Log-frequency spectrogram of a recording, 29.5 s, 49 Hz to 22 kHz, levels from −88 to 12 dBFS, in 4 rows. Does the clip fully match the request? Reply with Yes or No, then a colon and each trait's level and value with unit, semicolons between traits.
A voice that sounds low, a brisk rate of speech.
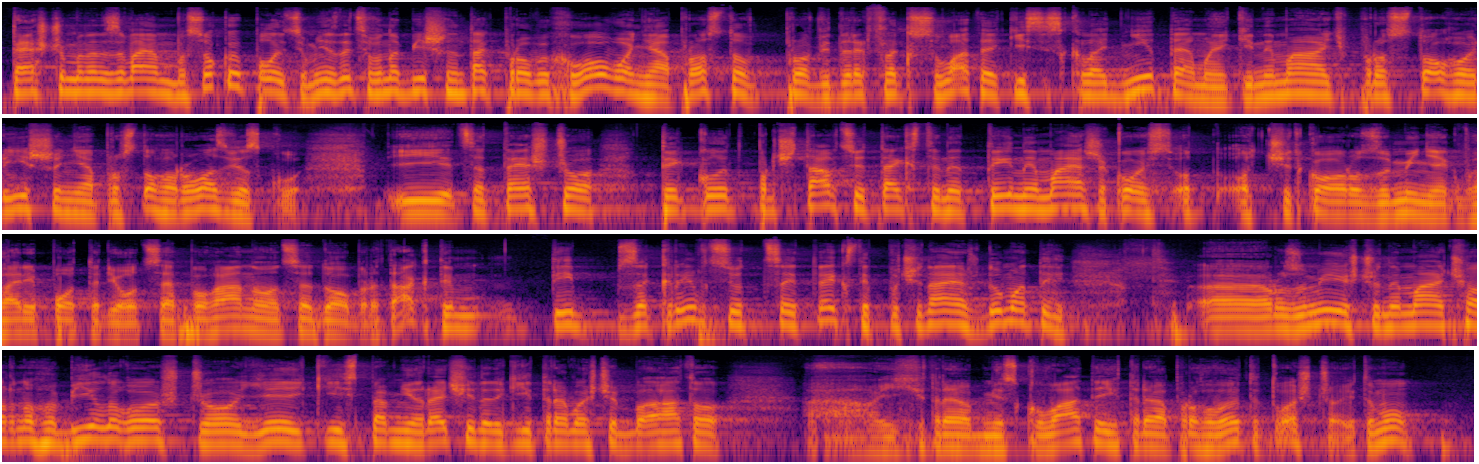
No: medium, 145 Hz; fast, 175 wpm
